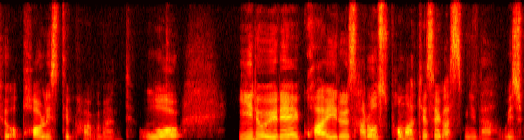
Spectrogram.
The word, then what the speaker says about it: 일요일: When the word has the same syllable at the beginning and at the end at the same time, it's not easy to pronounce. For example, 일요일, 일요일. If you read it syllable by syllable, you can say 일요일. But when you say it as a one word, you have to connect it together and say 일요일.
